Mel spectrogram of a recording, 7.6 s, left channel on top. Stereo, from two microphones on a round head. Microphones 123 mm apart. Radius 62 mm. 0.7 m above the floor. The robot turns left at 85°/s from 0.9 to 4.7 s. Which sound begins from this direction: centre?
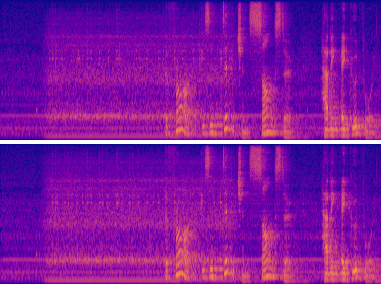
A man speaking, at 3.3 s.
